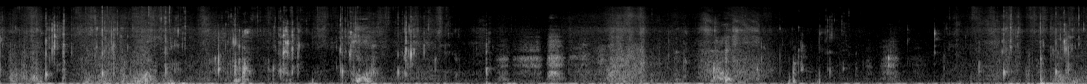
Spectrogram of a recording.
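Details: Max, a pet dog, licking his owner's face with zeal indoors in a small room; dense wet smacking and slurping clicks in quick irregular bursts throughout, close and loud, no talking.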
